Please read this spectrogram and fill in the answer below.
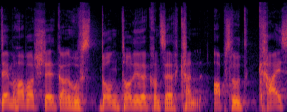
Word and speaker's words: Don Toliver: Ton Toliver. Don Toliver. Der Ton Toliver. D. Ton Sorry, Toliver. ich habe es falsch ausgesprochen. Don Toliver. Ich habe es nicht mit T wählen.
